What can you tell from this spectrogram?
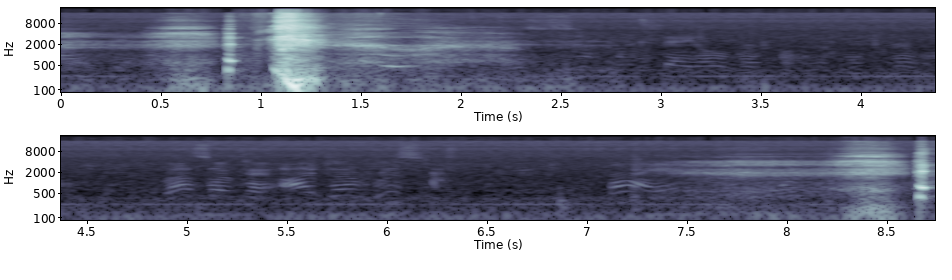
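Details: Adult with a cold sneezing naturally: two sharp sneezes, one with a quick inhale near the start and another at the end, with quiet between them.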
